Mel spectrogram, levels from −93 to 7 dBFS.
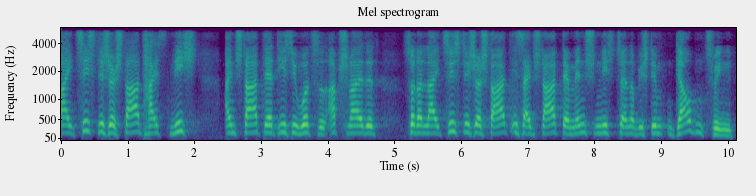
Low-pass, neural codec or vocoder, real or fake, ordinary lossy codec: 5.4 kHz; codec, 24 kHz, 0.5 kbps, DualCodec; fake; none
